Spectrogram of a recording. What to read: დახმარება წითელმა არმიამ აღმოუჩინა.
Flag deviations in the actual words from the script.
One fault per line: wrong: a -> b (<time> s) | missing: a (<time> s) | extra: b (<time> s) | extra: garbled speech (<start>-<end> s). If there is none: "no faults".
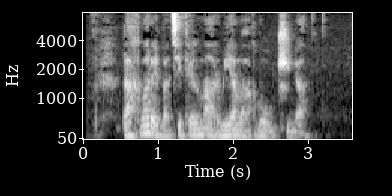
no faults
